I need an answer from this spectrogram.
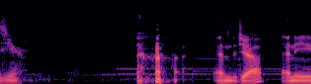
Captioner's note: Dan laughs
